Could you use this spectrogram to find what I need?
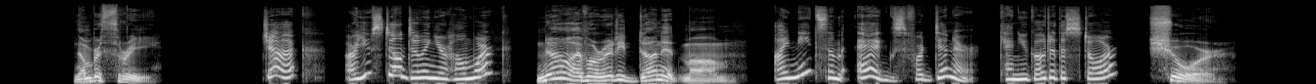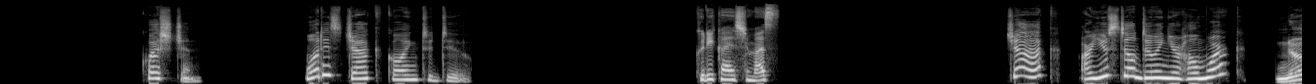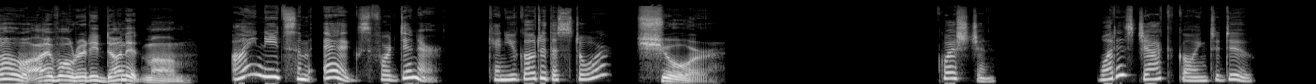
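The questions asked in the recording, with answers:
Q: Question. What is Jack going to do?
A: Go to the store to buy some eggs.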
